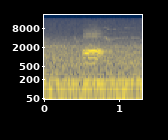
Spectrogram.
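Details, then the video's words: Fish crow from New Jersey's bayshores, marshes and beaches uttering one brief nasal caw, slightly falling, against a low constant hum. "Fish crow"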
